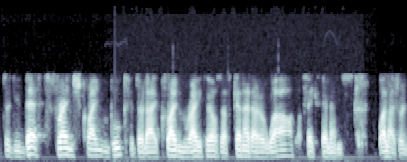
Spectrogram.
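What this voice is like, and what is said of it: English titles in French accent. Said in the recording (French): “dis avec mon bel accent français”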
